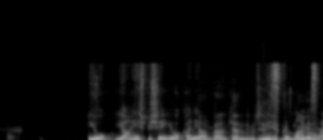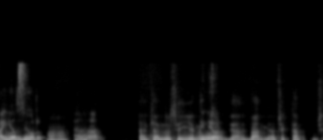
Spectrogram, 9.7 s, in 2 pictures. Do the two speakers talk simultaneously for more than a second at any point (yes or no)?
yes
